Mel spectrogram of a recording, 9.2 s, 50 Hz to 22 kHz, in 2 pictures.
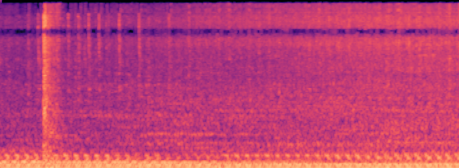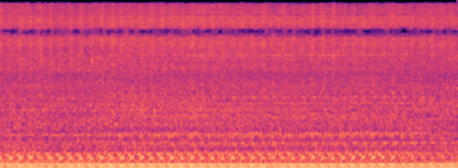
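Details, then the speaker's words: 1970 Ford Falcon with a budget-rebuilt 5.0 and AOD, cold after its first start: a deep, steady V8 rumble on open shorty headers, firing even and unbroken. Oil pressure is about 70–80. No ticks, knocks or rattles; a healthy idle. "thing runs and dry well runs starts up pretty easy which is good the motor's not making any weird noises"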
